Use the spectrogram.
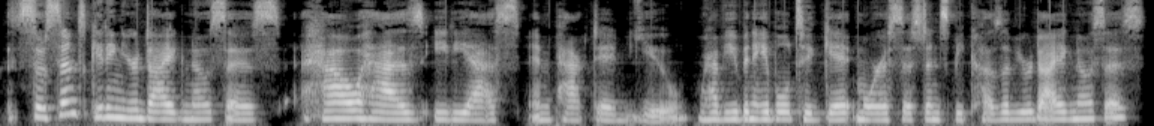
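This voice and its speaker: A woman's voice: medium pitch, fairly even intonation, a little slow, gravelly, few pauses. A woman speaking as a podcast host in a conversational interview style, asking and explaining.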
